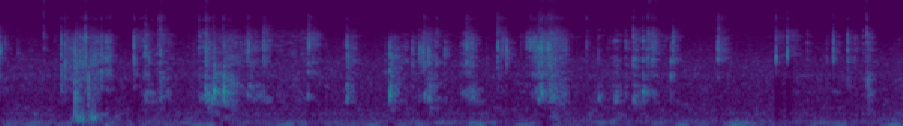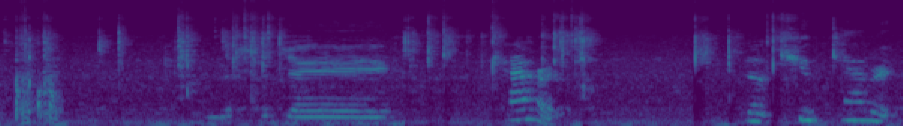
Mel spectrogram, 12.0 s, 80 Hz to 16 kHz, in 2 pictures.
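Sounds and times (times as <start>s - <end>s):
packaging rustling: 0.0s - 8.0s, 8.6s - 10.0s.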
